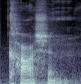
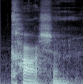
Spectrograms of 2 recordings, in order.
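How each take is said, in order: No difference in how they are said.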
